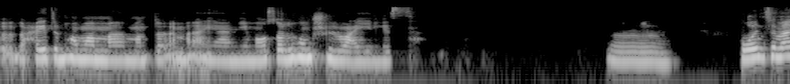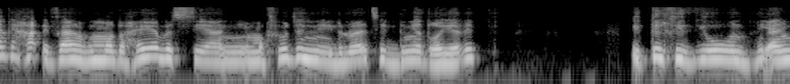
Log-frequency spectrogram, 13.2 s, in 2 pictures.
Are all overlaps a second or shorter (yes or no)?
yes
